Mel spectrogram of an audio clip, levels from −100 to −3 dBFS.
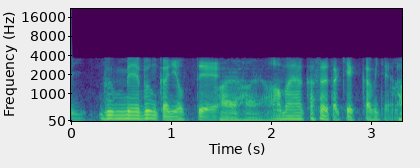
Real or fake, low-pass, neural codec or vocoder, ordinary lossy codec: real; 3.6 kHz; none; none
